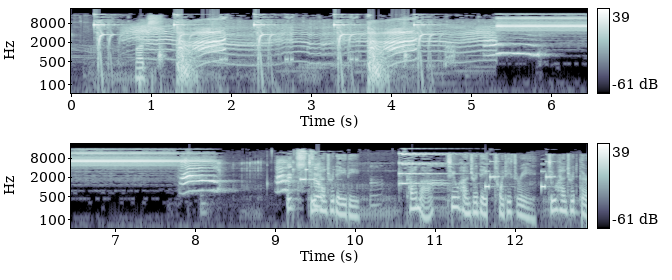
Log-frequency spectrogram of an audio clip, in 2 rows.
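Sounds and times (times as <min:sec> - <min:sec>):
cat meows played back through a device: 0:00.4 - 0:06.2, 0:07.8 - 0:08.4
speech: 0:00.8 - 0:01.8, 0:09.2 - 0:12.9.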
